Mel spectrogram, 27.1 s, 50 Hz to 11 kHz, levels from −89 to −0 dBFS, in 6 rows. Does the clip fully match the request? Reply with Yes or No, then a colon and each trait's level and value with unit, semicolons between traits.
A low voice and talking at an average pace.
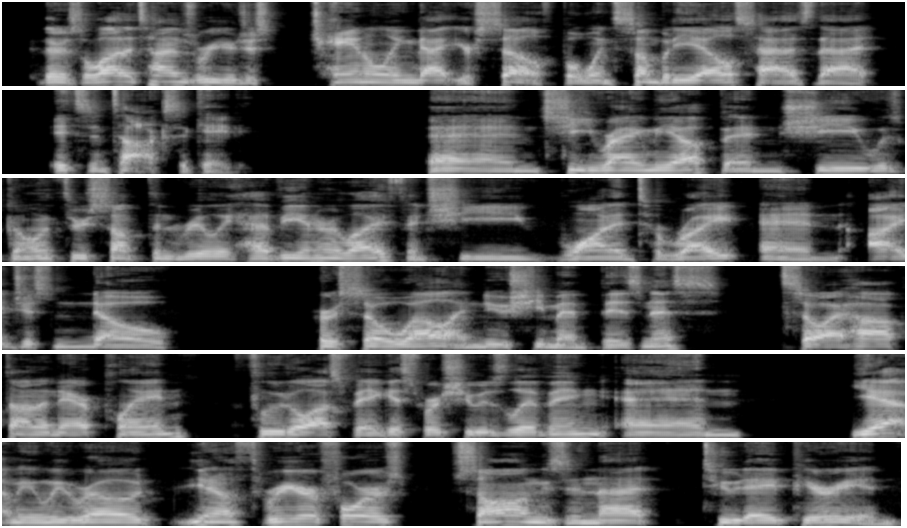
Yes: very low, 95 Hz; average, 185 wpm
